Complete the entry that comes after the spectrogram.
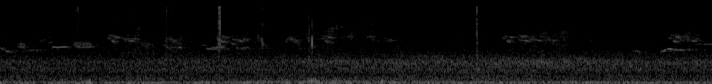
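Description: Small birds chirping faintly in short, scattered calls over a steady low outdoor rumble, with a few light clicks.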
